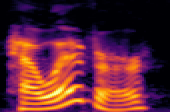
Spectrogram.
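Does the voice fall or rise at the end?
rise. The voice rises at the end. The speaker calls it right. "Your tone needs to go up at that point"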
